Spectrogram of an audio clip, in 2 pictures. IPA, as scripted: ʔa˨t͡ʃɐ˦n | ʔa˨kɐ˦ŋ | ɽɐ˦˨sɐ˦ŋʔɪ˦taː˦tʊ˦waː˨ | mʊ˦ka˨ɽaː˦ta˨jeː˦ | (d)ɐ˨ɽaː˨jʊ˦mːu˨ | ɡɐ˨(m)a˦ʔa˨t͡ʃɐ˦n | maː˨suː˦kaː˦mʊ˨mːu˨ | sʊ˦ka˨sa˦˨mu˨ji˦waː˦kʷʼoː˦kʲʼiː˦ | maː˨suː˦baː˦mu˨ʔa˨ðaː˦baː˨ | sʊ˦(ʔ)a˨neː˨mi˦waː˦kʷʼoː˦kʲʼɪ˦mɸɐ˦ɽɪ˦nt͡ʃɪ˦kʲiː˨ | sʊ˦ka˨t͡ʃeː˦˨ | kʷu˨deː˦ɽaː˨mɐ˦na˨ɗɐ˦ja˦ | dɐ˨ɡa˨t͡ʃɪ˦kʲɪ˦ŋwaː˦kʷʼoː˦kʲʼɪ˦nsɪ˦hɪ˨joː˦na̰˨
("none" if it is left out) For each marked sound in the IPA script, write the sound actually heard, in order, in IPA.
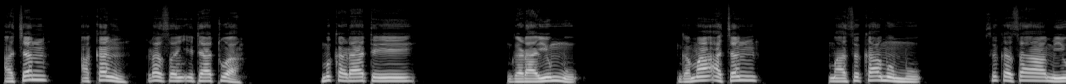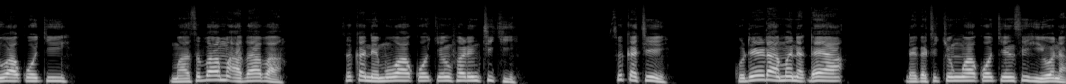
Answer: ɡ, m, k

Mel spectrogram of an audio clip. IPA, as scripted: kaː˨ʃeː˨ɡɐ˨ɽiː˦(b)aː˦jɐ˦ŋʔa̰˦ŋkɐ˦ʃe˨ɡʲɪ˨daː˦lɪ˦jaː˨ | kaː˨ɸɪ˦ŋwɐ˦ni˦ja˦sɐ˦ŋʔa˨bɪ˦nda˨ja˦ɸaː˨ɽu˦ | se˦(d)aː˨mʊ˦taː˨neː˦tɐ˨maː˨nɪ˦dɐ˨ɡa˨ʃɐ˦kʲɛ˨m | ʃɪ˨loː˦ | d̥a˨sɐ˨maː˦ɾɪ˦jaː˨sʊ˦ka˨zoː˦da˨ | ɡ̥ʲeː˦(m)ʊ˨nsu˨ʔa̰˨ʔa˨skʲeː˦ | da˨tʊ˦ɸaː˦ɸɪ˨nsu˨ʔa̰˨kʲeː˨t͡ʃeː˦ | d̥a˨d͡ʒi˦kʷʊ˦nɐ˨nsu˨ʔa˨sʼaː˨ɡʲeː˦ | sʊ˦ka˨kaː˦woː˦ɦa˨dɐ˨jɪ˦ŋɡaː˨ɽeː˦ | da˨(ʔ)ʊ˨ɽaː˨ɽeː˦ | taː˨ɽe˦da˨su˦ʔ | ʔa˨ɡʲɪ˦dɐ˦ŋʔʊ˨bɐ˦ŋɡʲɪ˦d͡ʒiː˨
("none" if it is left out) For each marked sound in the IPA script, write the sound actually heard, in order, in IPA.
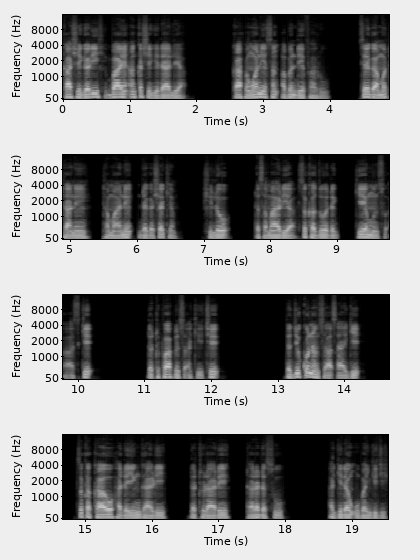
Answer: b, ɡ, m, t

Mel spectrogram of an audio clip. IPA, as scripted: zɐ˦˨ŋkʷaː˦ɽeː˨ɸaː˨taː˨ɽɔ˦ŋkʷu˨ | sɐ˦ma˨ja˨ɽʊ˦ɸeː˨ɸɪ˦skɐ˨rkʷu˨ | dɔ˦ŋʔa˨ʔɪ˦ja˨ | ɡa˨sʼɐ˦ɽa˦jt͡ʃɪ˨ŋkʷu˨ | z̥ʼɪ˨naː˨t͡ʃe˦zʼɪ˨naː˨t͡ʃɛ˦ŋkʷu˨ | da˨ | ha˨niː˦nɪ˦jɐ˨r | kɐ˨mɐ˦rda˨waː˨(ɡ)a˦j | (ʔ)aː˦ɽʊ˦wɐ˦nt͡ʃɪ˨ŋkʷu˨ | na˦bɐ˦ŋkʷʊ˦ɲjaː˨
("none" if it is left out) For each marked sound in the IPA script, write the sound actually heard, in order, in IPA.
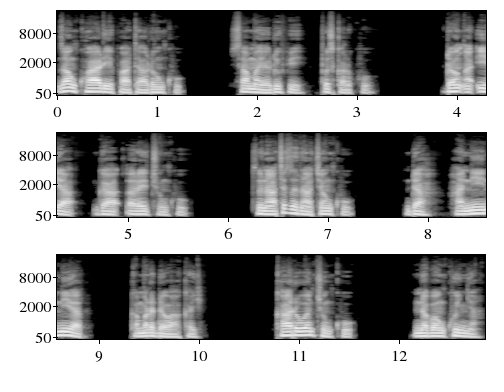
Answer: k, k

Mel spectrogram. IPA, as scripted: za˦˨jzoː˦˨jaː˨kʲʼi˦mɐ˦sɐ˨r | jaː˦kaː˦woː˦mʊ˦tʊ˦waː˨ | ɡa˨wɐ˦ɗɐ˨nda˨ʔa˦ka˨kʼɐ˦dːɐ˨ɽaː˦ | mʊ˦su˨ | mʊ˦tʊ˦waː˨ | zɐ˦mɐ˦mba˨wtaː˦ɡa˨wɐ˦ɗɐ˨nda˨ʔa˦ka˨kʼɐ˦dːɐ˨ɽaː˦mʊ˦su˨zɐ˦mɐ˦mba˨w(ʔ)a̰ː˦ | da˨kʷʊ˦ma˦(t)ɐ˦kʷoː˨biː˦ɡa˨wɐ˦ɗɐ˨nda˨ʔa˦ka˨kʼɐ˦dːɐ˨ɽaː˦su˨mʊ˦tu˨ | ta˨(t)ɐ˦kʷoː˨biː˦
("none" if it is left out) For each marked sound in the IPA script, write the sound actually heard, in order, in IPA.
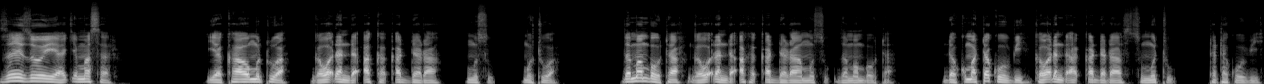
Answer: t, t, t

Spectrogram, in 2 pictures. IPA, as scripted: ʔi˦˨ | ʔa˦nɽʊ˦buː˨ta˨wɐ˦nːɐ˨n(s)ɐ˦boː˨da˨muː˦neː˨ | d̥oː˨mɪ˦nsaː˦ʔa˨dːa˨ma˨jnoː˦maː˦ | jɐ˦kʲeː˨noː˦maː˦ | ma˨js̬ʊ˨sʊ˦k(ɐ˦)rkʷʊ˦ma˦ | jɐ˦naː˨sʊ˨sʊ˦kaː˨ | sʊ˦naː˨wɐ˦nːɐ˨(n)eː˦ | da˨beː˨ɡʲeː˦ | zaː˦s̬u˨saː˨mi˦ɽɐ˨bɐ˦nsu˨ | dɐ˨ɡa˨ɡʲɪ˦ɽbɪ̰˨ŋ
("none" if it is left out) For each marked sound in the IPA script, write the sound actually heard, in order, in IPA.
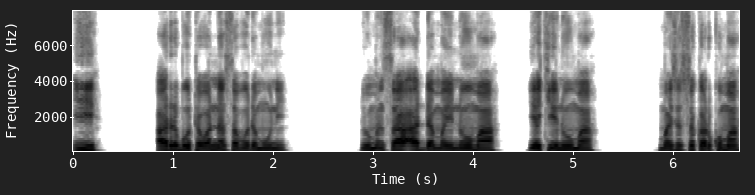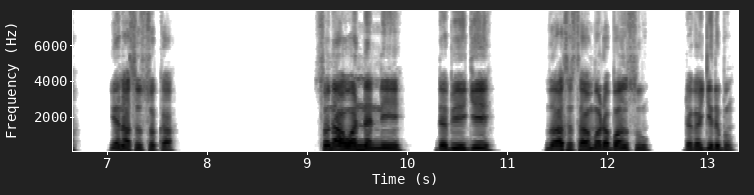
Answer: s, ɐ˨, nː

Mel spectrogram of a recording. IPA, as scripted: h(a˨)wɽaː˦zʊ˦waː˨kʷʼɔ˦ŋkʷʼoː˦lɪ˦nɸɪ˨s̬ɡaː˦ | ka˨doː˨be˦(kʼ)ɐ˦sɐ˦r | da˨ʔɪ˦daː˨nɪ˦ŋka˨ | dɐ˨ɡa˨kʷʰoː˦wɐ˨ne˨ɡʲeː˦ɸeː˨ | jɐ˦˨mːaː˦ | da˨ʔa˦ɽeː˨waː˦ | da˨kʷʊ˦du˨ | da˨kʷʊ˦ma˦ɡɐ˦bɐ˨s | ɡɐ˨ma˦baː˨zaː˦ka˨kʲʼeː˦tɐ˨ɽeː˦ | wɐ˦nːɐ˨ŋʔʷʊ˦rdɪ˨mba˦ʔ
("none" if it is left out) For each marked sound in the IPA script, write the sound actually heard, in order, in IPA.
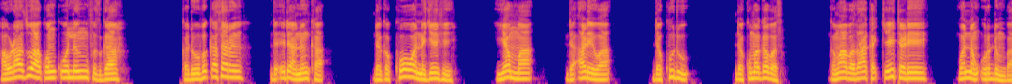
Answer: a˨, kʼ

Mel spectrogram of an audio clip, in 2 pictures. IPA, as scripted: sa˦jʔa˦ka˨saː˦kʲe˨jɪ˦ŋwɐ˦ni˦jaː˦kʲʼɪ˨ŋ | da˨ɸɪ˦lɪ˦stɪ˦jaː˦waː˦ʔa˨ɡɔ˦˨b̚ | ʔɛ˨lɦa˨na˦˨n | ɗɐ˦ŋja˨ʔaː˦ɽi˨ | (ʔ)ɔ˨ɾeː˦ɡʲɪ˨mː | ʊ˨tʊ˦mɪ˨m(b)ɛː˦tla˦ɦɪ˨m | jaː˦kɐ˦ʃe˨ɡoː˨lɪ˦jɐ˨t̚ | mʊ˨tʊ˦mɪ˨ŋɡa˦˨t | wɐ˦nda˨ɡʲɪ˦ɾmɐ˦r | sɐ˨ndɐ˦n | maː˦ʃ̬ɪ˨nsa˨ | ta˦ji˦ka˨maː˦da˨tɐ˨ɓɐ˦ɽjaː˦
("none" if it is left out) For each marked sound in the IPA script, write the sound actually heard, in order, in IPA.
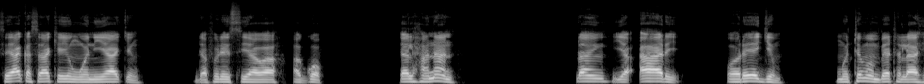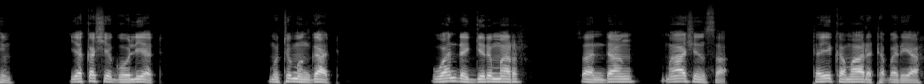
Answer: ʔ, b

